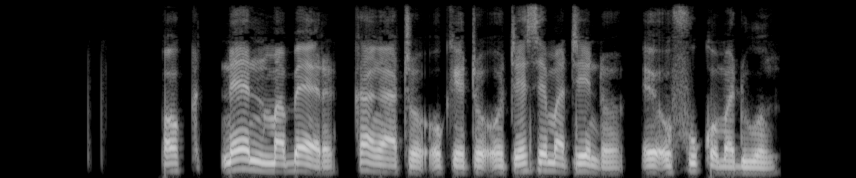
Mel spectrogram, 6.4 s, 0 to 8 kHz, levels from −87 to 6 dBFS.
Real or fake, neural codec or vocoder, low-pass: real; none; 7.2 kHz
